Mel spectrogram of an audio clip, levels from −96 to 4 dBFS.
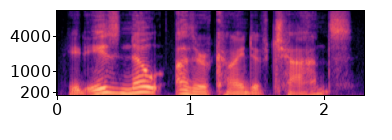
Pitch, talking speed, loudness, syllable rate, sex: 130 Hz, 180 wpm, -19 LUFS, 4.5 syllables/s, male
